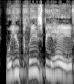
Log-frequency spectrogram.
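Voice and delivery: high-pitched, begging, pleading voice. Showing parents an approach to a strong-willed child that fails: demonstrating pleading. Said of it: "Instead of trying to do this".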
